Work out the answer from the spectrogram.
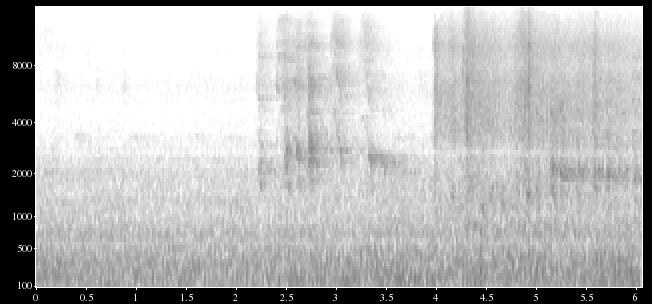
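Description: Birds chirping in rapid short calls that slide down in pitch. The calls start about two seconds in and grow busier near the end, over a steady outdoor hiss.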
